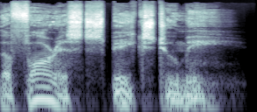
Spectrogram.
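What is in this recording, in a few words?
Male Tauren TRIGGER WHISPERING WOODS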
